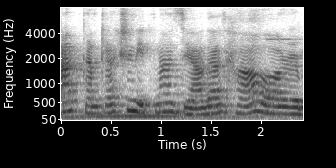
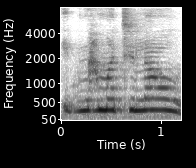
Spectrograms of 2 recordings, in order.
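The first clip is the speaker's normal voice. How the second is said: mildly raised, higher-pitched telling-off; retold scolding; 6 semitones higher, 4 dB louder than usual. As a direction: retell a doctor scolding a noisy patient. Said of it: "उन्होंने बोला". (हल्की डाँट की नकल)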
